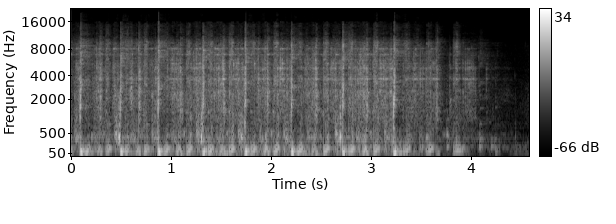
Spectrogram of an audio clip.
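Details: 100-year-old Stover Duro 1/2 HP upright air-cooled hit-and-miss stationary engine, freshly rebuilt with good compression, starting on the second pull for its first run in about 50 years; loud uneven chuffing beats over clatter, fading as it coasts down; not yet adjusted.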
